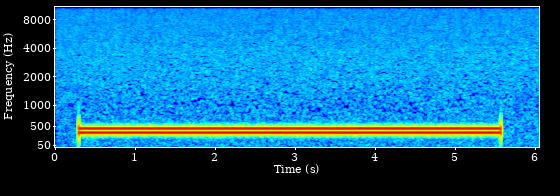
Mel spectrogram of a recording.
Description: Telephone call progress tone (North American or UK plan), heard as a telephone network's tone, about 350, 450 Hz. Dial tone.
